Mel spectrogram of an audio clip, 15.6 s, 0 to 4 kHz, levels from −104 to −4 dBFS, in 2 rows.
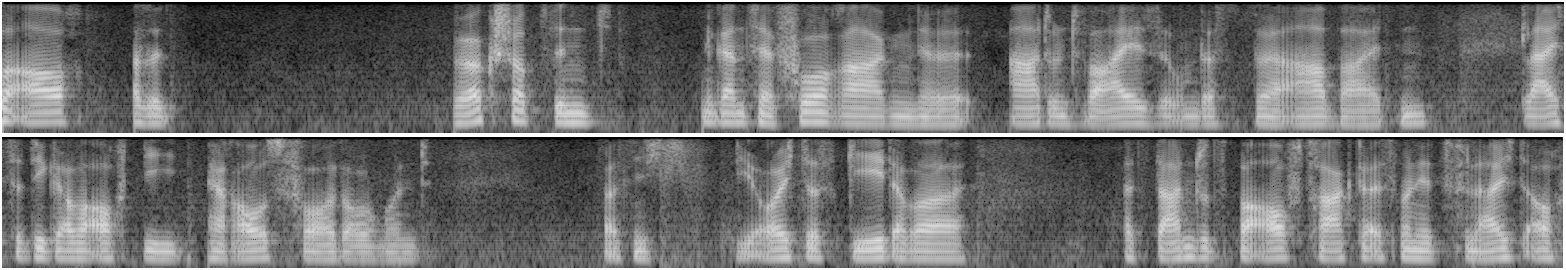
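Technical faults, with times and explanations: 0.42–3.5 s, sound chopped by the voice detector: the sender's voice detector likely kept switching off, replacing about 2 s of speech with comfort noise before "eine ganz hervorragende", so the speech sounds choppy.
4.9–13.42 s, sound chopped by the voice detector: after "eine ganz hervorragende", detection likely toggled repeatedly, swapping about 2.7 s for synthetic noise, so parts of the speech drop out.
15.06–15.08 s, sound dropped by the voice detector: the detector likely took part of the speech for background and stopped sending, leaving a 20 ms gap filled with steady comfort noise.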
